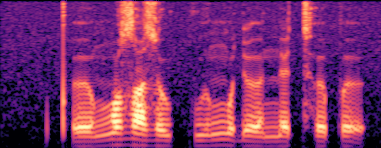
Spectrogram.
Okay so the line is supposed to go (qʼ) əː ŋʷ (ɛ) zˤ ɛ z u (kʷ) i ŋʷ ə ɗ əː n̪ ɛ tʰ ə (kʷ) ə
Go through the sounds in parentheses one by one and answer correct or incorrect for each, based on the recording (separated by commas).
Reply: incorrect, incorrect, correct, incorrect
